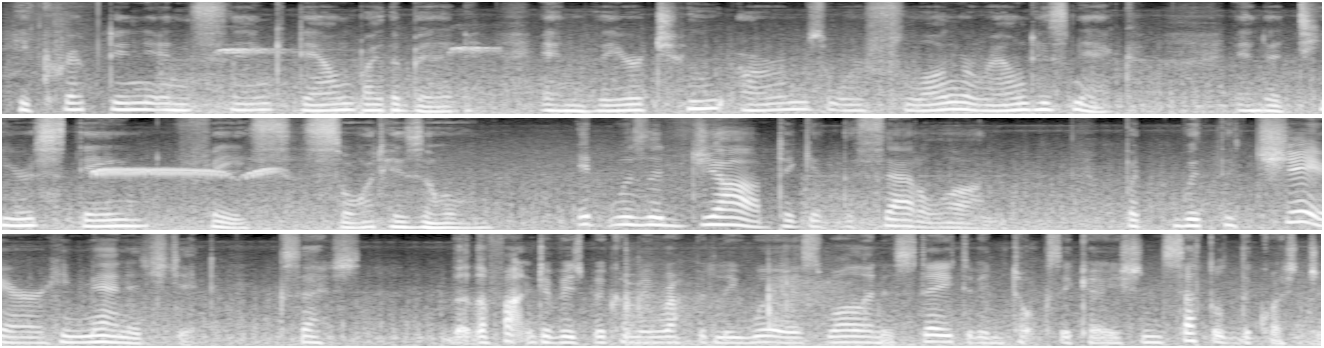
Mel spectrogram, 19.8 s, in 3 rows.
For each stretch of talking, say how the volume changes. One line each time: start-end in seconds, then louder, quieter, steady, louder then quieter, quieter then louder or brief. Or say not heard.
0.1-19.7 steady.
